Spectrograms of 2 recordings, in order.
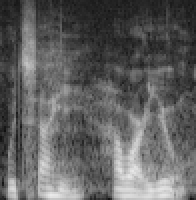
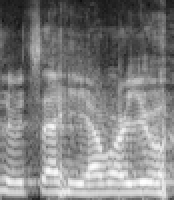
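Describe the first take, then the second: First: Said in the usual way. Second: Quoted through laughter, higher and louder; laughing imitation of the greeting. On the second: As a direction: repeat the greeting while laughing. Retold again, laughing.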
